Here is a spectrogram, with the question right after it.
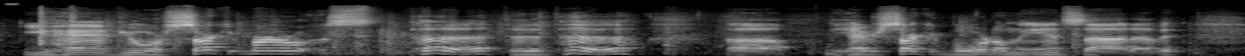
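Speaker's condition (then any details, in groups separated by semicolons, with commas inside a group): No condition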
